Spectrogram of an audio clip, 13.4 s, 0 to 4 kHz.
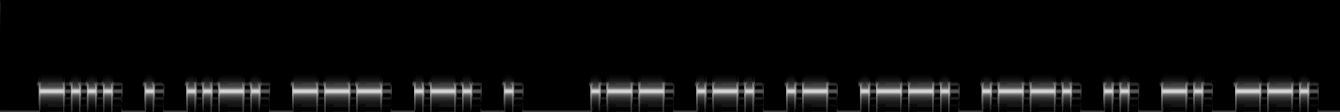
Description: Morse code, heard as a keyed tone, about 15 wpm, spaced as for 13 wpm, 750 Hz. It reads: BEFORE WRAPPING
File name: Archive / 13 WPM / 13WPM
